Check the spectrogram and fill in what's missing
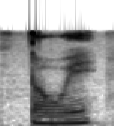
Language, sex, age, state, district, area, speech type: Manipuri, male, 45-60, Manipur, Bishnupur, rural, spontaneous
